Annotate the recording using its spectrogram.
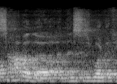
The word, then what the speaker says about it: Sábado: Sábado.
